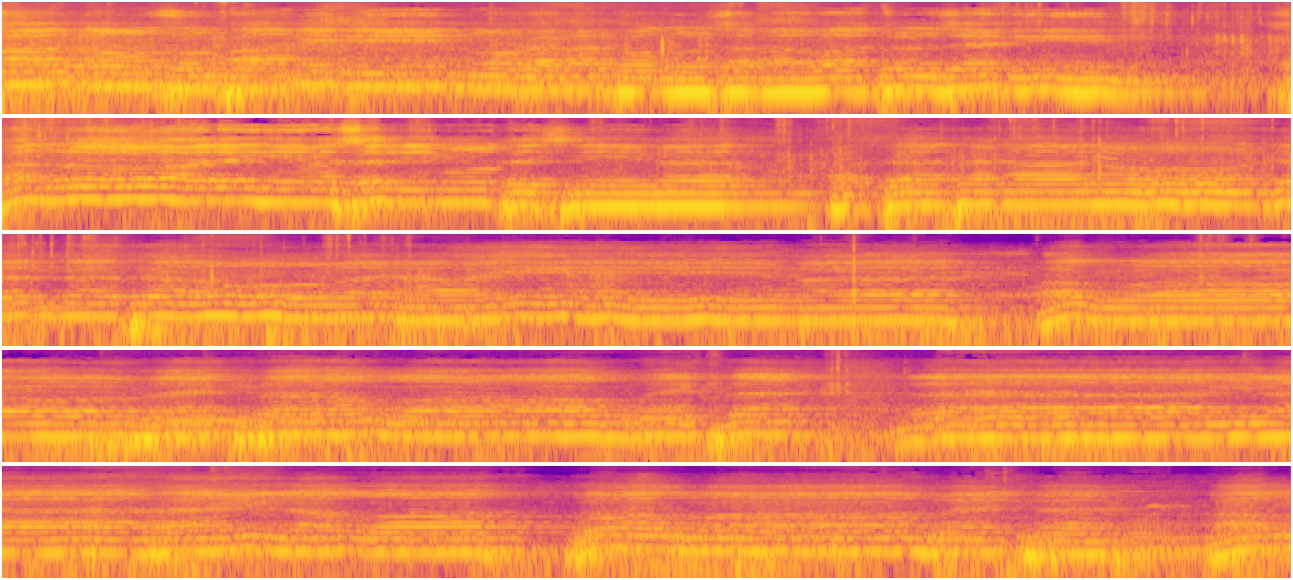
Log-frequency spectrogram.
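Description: A man chanting an Islamic religious recitation in long, ornamented melodic phrases, pausing briefly for breath every several seconds.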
